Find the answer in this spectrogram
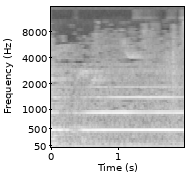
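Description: A quiet, steady held tone at one unchanging pitch with a few faint overtones, swelling slightly in the first half second.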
